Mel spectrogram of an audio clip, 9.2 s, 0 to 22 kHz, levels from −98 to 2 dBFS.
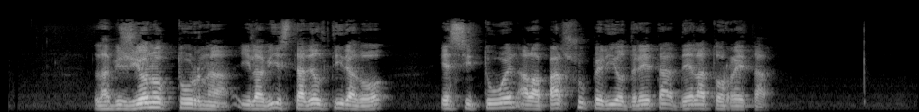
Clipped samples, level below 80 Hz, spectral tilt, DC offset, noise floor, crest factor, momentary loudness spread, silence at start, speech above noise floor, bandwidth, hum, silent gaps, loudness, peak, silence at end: under 0.1%; -84 dBFS; -4.5 dB/octave; under 0.1%; -78 dBFS; 20 dB; 9 LU; 0.95 s; 49 dB; 11 kHz; none; none; -30 LUFS; -10 dBFS; 1.5 s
